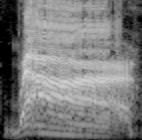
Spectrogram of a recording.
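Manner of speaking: put-on little boy's dinosaur roar; cheering roar. A narrator's reading. George cheers his new dinosaur name with a roar. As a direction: roar for joy like a tiny dinosaur. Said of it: "cheered George".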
